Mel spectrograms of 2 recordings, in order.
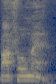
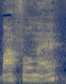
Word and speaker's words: Baphomet: Therefore the name should be pronounced without the T at the end, as the early Templars were French, and in French the T at the end is not pronounced, coming to the exact pronunciation in Demotic.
